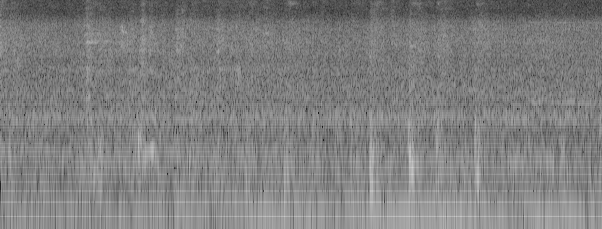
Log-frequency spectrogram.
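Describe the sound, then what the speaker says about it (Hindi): The Pak Business Express rolling through a track switch from a loop line onto the main platform, a steady low rumble with rhythmic wheel clicks and clanks, heard from aboard the train. "तो ये ट्रेन जो है ये ट्रैक चेंज करके लूप लाइन से मेन प्लेटफॉर्म पर लग रही है"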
